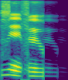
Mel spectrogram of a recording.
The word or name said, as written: doctor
